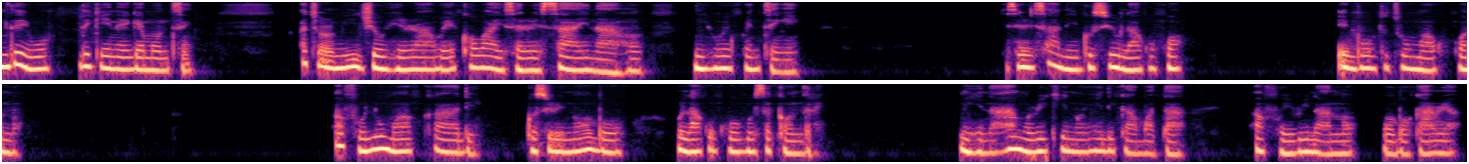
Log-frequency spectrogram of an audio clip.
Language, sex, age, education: Igbo, female, 15-29, tertiary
